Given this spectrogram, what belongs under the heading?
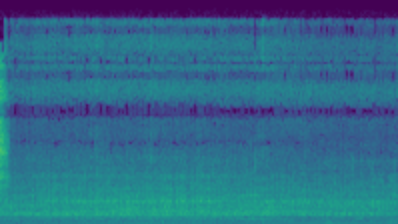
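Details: Electric fan motor at high speed: steady hum with a dry rough hiss over it; owner suspects dry, unoiled bearings rather than failed ones, since spin-down is good; could worsen and lock up if left.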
